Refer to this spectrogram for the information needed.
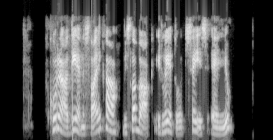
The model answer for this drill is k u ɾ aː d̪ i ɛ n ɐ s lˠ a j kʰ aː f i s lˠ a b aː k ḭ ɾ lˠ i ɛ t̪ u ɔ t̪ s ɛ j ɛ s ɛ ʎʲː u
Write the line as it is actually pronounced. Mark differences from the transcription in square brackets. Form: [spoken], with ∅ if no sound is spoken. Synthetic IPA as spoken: k u ɾ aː d̪ i ɛ n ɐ s lˠ a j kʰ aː [v] i s lˠ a b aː k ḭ ɾ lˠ i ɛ t̪ u ɔ t̪ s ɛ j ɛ s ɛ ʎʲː u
